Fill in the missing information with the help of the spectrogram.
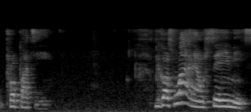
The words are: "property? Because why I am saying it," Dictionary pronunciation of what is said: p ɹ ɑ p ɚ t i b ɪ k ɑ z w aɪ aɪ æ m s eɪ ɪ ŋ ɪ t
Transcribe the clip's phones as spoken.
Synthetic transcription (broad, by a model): p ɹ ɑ p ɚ t i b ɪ k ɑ s w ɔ aɪ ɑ m s eɪ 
